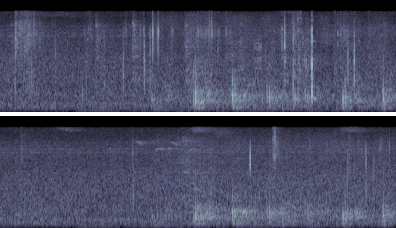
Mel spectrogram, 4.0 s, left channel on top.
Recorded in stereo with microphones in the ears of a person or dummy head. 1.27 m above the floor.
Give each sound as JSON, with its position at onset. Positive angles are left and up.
{"t": 1.5, "sound": "running footsteps", "side_deg": 40, "distance_m": 3.5}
